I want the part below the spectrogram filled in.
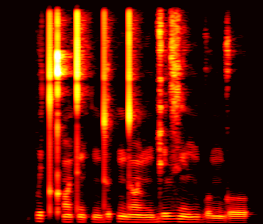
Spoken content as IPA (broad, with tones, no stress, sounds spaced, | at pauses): p ɨ˦ t kʼ ɔ̃˨ t ĩ˨ t n d u˦ t n d ɔ̃˧ l ŋ ɡ i˦ l z ĩ˨˦ m b o˨ ŋ ɡ o˨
